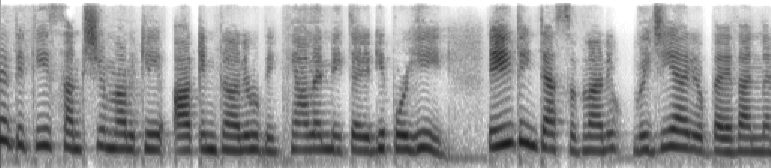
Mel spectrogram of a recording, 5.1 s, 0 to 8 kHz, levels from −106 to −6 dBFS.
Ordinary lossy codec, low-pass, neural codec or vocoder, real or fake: none; 7.2 kHz; codec, 16 kHz, 0.5 kbps, X-Codec, HuBERT features, trained on general audio; fake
